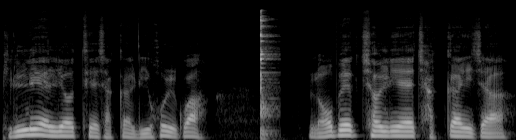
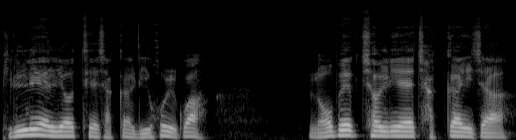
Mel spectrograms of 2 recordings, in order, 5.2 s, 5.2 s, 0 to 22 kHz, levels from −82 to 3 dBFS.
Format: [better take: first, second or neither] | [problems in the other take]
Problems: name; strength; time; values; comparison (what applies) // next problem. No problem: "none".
second | clattering dishes; loud; at 2.5 s; peak 2 dB above the speech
